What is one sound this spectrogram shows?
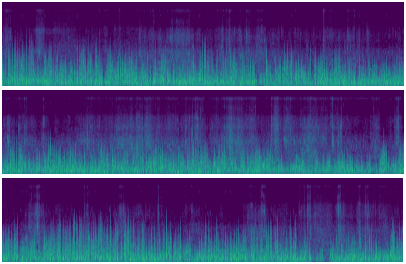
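Choppy waves slap against the side of a small boat.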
